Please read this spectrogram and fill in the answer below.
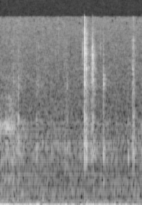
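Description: Computer keyboard typing: a few separate keystrokes as a line of code is edited.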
